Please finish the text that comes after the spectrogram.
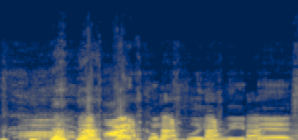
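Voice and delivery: laughing loudly while retelling the missed punch. Real, not acted. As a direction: burst into laughter at his own miss.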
